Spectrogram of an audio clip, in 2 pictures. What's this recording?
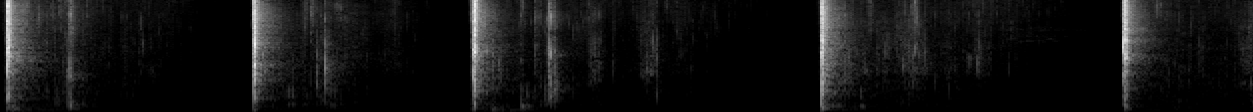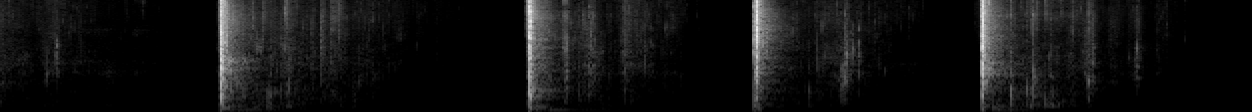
A series of slushy, splattery impacts made by punching watermelons. Great for fleshy, crunchy, disgusting moments!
